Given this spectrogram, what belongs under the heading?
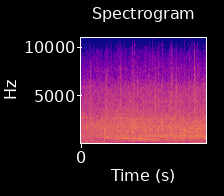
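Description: Crowd applause fills a basketball arena during a Westchester game, a steady, dense wash of clapping and cheering that stays loud and even throughout, with no speech over it.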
